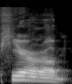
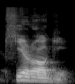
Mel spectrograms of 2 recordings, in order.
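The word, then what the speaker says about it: pierogi: Yeah, it's pronounced pureogi. Perogi, not perogi.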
